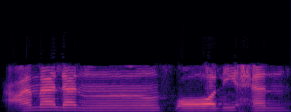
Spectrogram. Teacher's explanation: تنوین کے بعد حروف اخفاء میں سے صاد آ گیا، لہذا یہاں پر اخفاء کریں گے یعنی غنہ کر کے پڑھیں گے · ہم نے صاد کو تھوڑا سا کھینچا ہے ایک الف کی مقدار میں · Term: الف مدہ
